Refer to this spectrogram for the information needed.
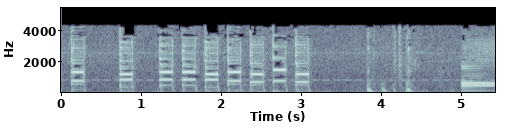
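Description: telephone dialing tones

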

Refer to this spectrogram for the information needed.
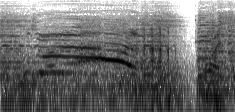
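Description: cartoon character screaming

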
